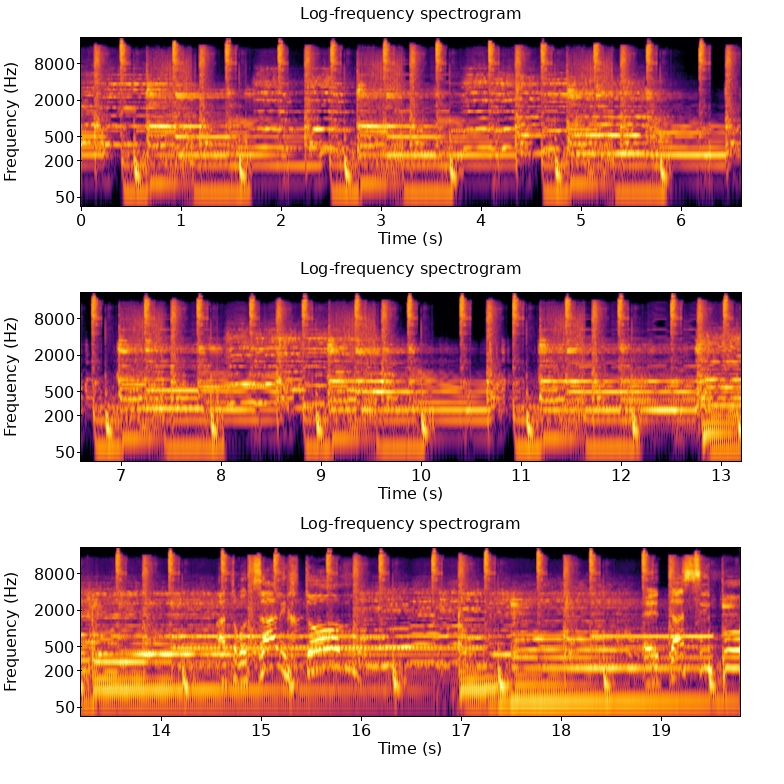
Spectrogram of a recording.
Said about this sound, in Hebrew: תקשיבו לזה, חכו לפזמון ותראו שגם אתם רוקדים.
